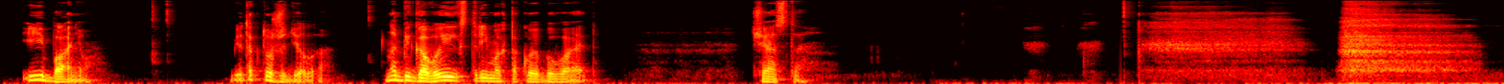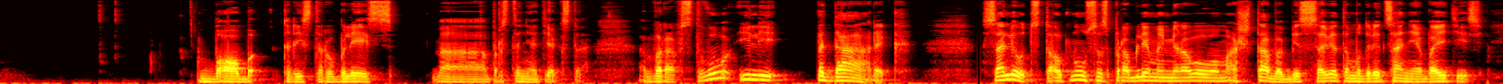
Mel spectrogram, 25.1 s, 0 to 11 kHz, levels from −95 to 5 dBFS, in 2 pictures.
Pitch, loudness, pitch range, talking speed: 110 Hz, -21 LUFS, 100-135 Hz, 80 wpm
